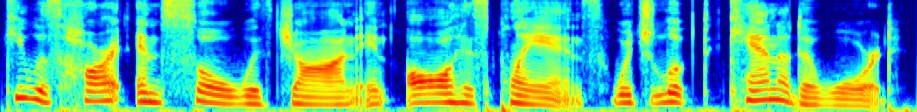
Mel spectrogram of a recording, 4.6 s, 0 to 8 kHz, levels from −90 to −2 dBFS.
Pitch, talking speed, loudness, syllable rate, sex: 170 Hz, 195 wpm, -18 LUFS, 4.2 syllables/s, female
